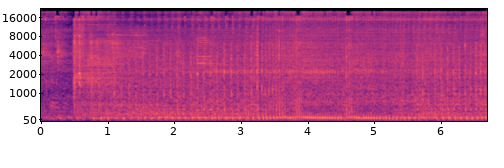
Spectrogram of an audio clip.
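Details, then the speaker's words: Yamaha Sniper 150 after clutch damper replaced with new oil: idle with fast steady clattering rattle from clutch-side engine case; balancer gear and damper still loose. "So dito nacheck ko kanina meron pa siyang ano sa kanyang balancer gear. So medyo maluwag yung sa gear niya at sa dumper. So ito yung ingay niya."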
